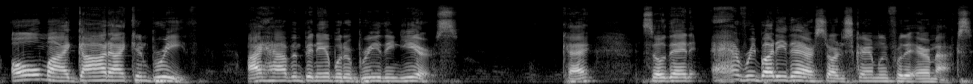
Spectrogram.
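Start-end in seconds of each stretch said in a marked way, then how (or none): 0.1-4.6 woman crying out all at once, sudden screamed outburst. Retelling how a skeptical woman suddenly screams out: imitating a woman screaming out. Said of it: "she just screams out".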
